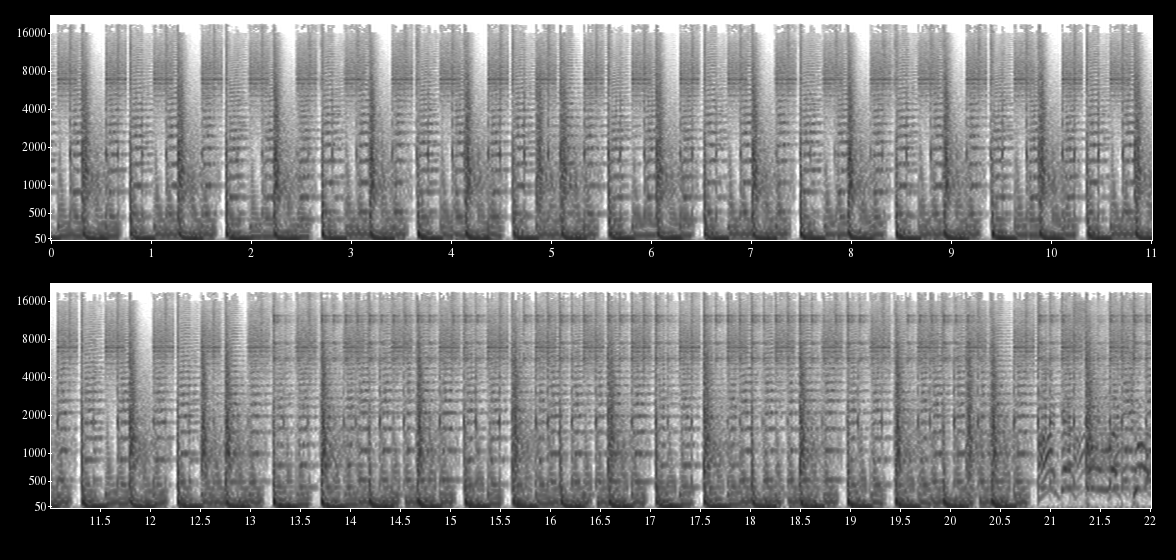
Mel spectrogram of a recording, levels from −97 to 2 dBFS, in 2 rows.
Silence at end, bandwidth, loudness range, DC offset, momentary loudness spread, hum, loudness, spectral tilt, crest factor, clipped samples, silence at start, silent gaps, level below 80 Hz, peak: 0 s; 19 kHz; 1 LU; 0.2%; 3 LU; none; -21 LUFS; -3.5 dB/octave; 18 dB; under 0.1%; 0 s; none; -24 dBFS; -2 dBFS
